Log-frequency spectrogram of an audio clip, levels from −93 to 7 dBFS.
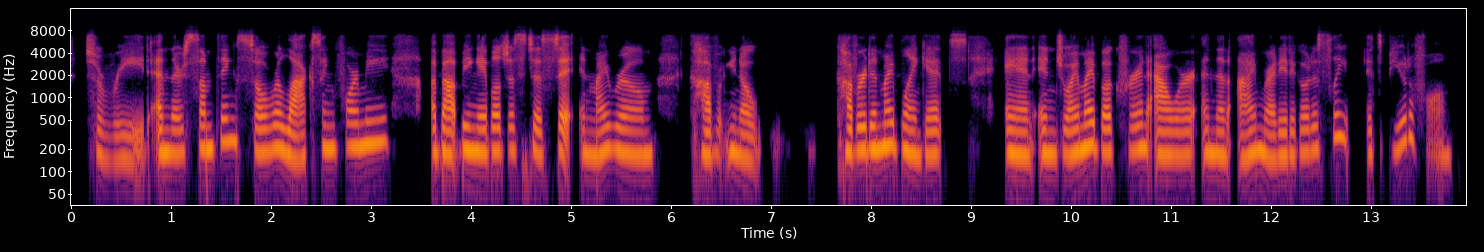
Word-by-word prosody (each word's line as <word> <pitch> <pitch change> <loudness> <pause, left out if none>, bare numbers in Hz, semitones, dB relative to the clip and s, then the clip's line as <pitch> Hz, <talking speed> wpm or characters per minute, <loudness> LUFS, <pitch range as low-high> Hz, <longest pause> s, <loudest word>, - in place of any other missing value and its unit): to 180 -3 -5
read, 150 0 -6
and 185 0 +3
there's 180 +1 -1
something 220 +5 0
so 190 -6 -1
relaxing 200 +1 +1
for 225 +1 -1
me 245 +3 +1 0.4
about 190 -1 +4
being 200 -2 +3
able 190 +1 +3
just 195 0 -5
to 185 -4 +1
sit 190 +3 +2
in 180 -1 -4
my 170 +3 0
room 180 -4 -1 0.4
cover 170 -1 0
you 190 - -2
know, 155 -3 -1 0.8
covered 200 +1 +3
in 205 - +5
my 225 +1 +5
blankets 175 -4 -2 0.4
and 175 -2 +2
enjoy 180 0 +1
my 220 +3 +6
book 190 -3 0
for 195 - -6
an 215 +1 +1
hour, 175 0 +2
and 180 0 -2
then 170 -1 0
I'm 180 +5 +1
ready 165 0 0
to 170 - -4
go 185 +2 -3
to 200 - -3
sleep, 295 +7 -4
it's 180 +1 -8
beautiful. 215 - -7
185 Hz, 180 wpm, -25 LUFS, 175-205 Hz, 0.8 s, my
